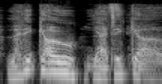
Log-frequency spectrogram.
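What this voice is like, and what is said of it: Imitates another person's voice, sinister. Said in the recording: “Can you do it for Jason Statham? ... Wow, that is Sinister. ... doing a Jason Statham impression.”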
